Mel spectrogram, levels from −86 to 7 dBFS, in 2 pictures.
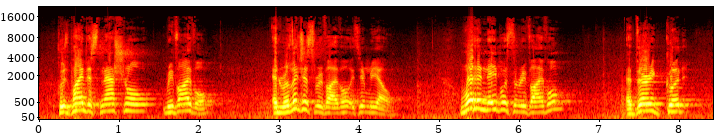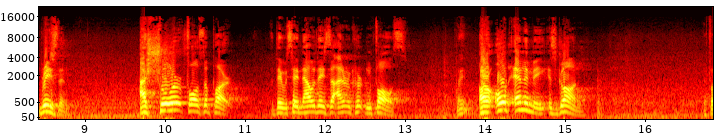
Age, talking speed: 50-69, 125 wpm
